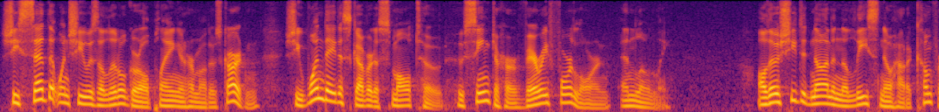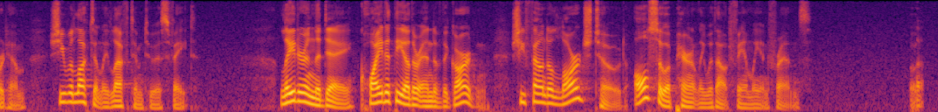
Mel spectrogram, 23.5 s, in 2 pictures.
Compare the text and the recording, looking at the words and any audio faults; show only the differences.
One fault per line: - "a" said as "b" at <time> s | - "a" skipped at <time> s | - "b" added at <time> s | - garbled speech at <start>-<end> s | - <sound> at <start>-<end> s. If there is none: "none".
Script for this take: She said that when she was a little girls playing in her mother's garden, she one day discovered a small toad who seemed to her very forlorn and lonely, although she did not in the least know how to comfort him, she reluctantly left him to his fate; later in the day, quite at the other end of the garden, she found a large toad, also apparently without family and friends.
- "girls" said as "girl" at 1.6 s
- laugh at 23.1-23.3 s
